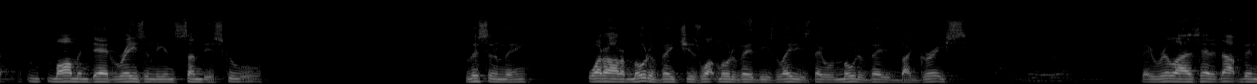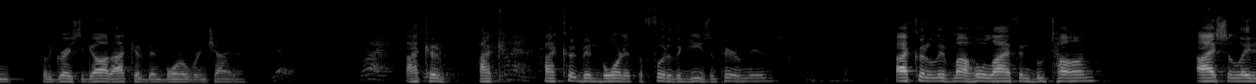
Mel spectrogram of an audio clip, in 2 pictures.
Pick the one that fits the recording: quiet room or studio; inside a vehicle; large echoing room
large echoing room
